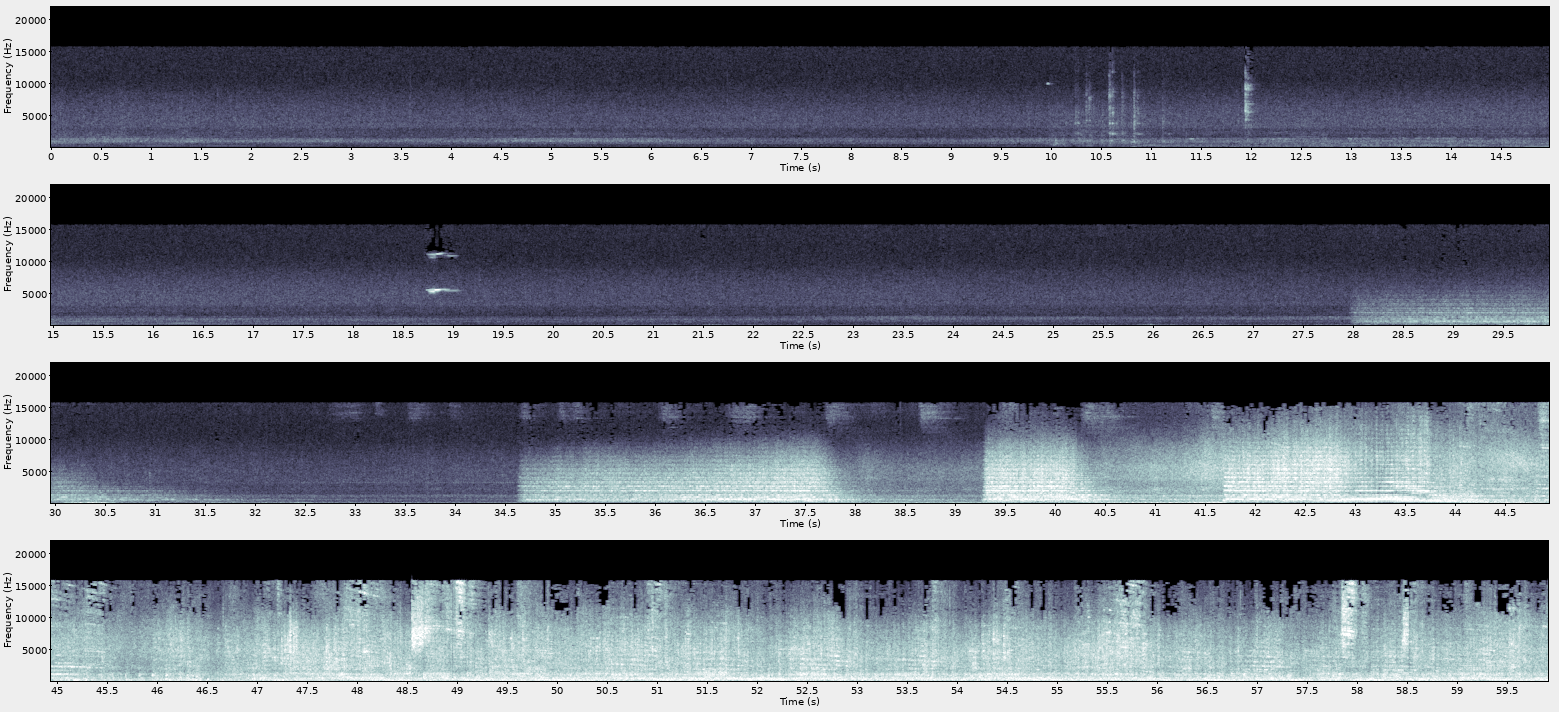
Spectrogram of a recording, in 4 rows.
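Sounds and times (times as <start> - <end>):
train wheels clattering on rails: 9.9 - 13.0, 43.7 - 59.9
locomotive air horn blasts: 28.0 - 32.1, 34.6 - 38.2, 39.3 - 40.8, 41.7 - 45.4.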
